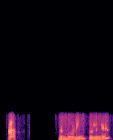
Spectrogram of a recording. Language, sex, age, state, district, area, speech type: Tamil, female, 30-45, Tamil Nadu, Chennai, urban, conversation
